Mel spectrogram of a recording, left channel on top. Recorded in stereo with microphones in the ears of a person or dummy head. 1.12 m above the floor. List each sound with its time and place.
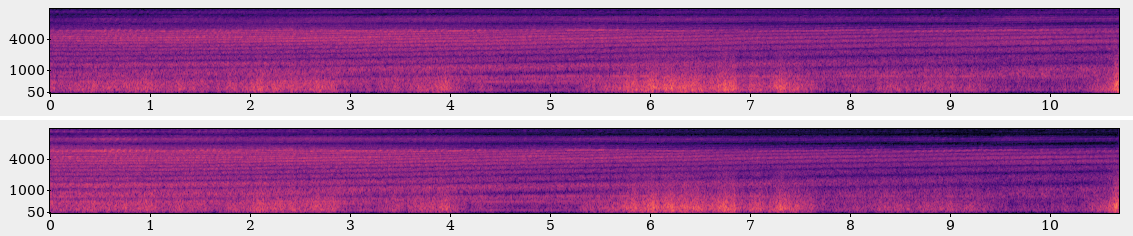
0.0 s a drone: 35° right (ahead or behind); by 10.7 s 25° left (ahead or behind)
